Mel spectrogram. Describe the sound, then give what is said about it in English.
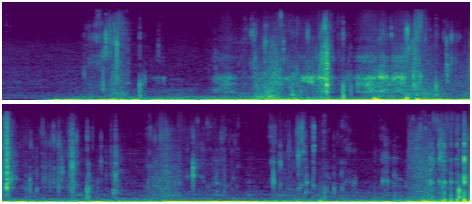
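A dog crunches and gnaws on a hard American Kennel Club Chewin' Bones bacon-flavored chew treat, with repeated sharp, crackly bites and wet chewing over a low background hum, no one speaking. “to feed my dog one of these American Kennel Club Chewin' Bones bacon-flavored dog treats.”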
